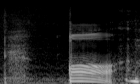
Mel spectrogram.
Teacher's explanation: huruf qaf yang hanya bersifat isti'la cukup pangkal lidah naik. Setelah huruf itu dibaca sesuai harokat fathahnya, ya sudah, lidahnya pangkalnya langsung turun.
